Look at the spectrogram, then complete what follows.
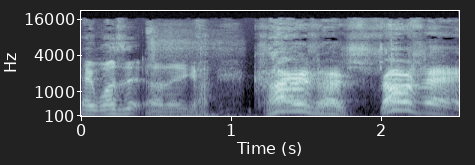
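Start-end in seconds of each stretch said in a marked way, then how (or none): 1.1-2.5 rough, high-pitched villain voice shouting. Asked on the show to do it again, doing a Kaiser Soze voice. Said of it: "do your Kaiser Soze voice".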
